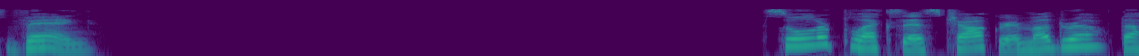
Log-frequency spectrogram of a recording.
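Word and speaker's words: वं: Mantra, repeat the mantra, VAM, which is pronounced as VANG.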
